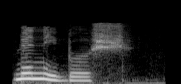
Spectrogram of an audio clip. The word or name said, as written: minnie bush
